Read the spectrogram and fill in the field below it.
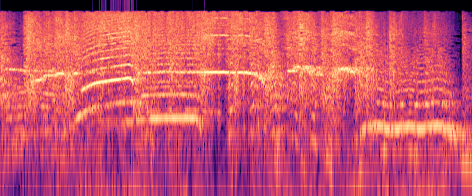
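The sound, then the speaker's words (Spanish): A loud crowd cheers and whoops with high, sustained shouts over a dense wash of applause, continuous for the whole stretch. “Echen los aplausos para que vean que traen porra.”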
